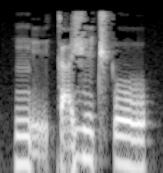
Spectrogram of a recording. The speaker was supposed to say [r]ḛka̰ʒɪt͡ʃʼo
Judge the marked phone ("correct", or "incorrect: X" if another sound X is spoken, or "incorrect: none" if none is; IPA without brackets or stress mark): incorrect: n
